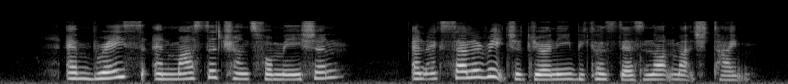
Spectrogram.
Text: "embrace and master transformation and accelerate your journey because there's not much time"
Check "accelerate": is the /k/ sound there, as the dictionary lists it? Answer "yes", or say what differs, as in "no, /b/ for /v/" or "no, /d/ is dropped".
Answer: yes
